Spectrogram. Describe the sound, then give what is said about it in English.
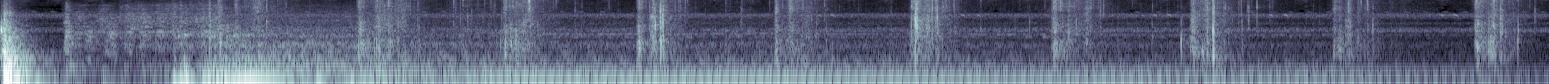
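A car engine catches and then runs at a steady low idle hum, with regular sharp clicking taps sounding over it. “Keep the motor running.”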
